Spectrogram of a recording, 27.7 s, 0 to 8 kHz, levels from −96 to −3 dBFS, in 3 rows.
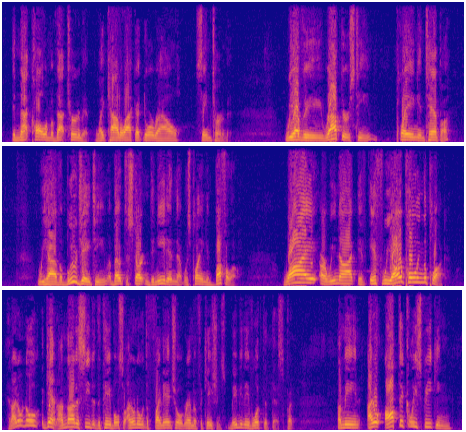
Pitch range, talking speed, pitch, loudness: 140-175 Hz, 170 wpm, 155 Hz, -26 LUFS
